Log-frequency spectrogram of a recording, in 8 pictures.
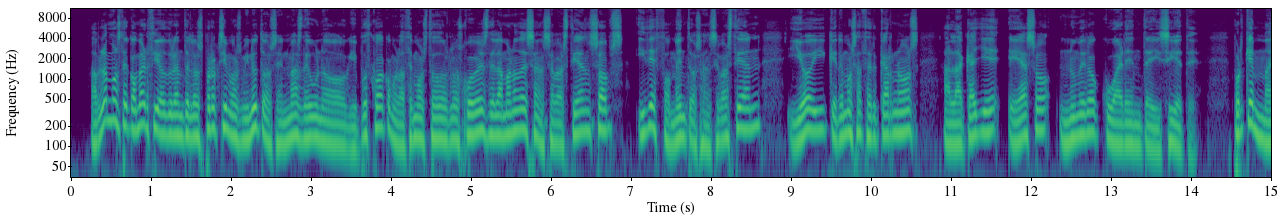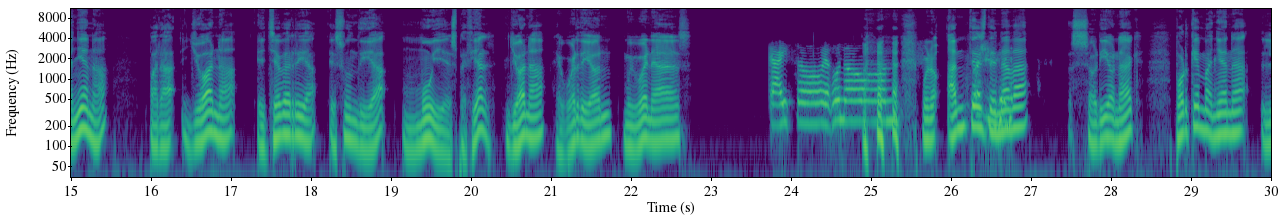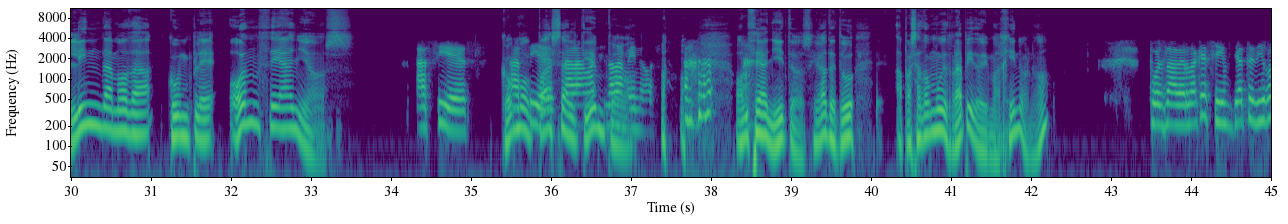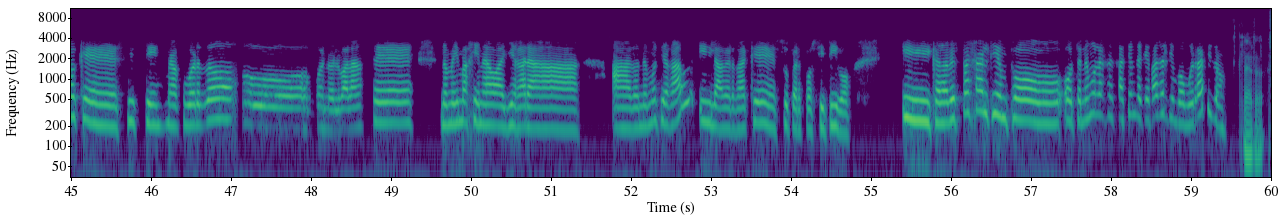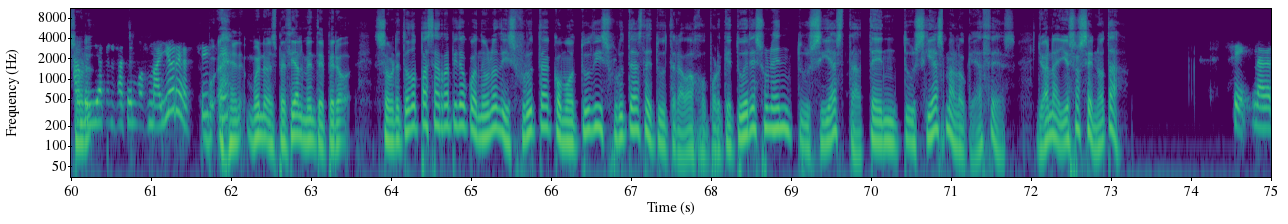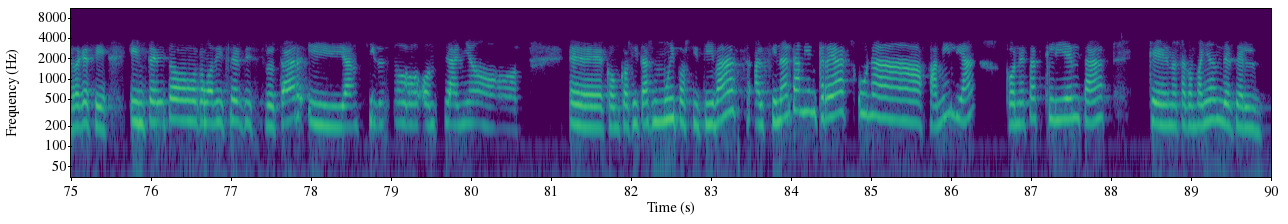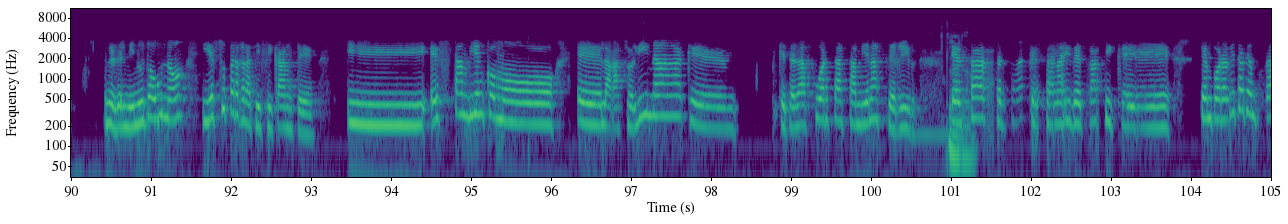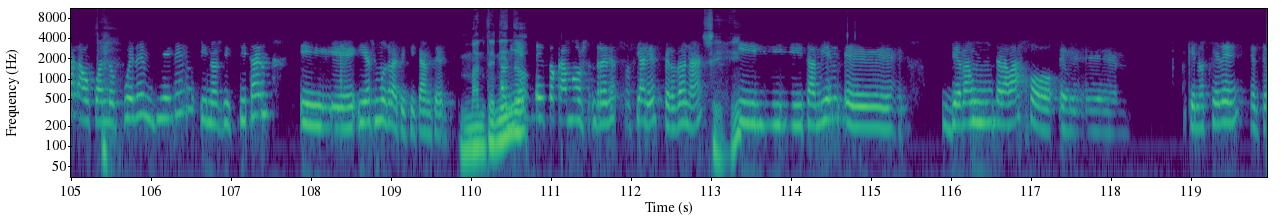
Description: Ez galdu elkarrizketa osoa! https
